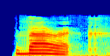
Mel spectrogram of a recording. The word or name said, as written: varic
